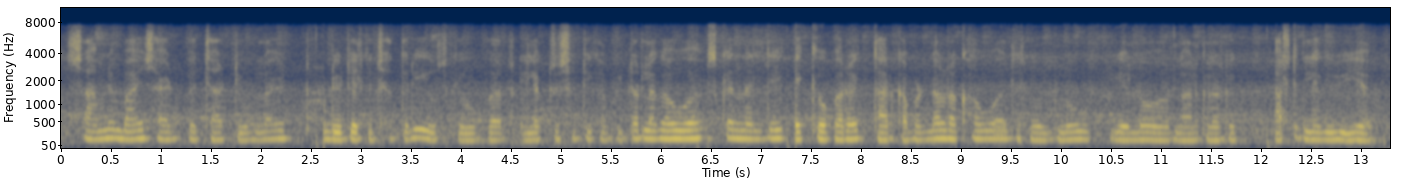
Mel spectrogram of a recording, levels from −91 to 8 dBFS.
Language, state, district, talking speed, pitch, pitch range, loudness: Hindi, Arunachal Pradesh, Lower Dibang Valley, 180 wpm, 140 Hz, 130-150 Hz, -18 LUFS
